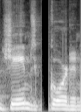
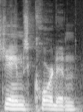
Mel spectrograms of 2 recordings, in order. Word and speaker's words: James Corden: His name's not James Gordon, it's James Corden.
